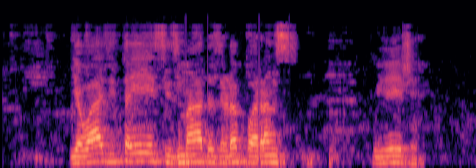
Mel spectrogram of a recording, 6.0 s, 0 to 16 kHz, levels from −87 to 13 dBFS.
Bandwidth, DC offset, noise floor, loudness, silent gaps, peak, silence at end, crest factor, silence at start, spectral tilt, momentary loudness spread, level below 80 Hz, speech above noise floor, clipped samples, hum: 9.6 kHz; under 0.1%; -53 dBFS; -14 LUFS; none; 0 dBFS; 0.65 s; 16 dB; 0.45 s; -5 dB/octave; 22 LU; -54 dBFS; 40 dB; under 0.1%; none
